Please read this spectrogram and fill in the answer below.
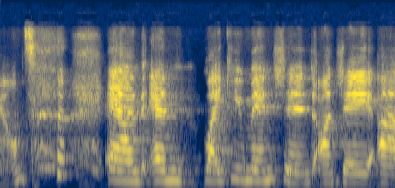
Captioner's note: laughter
